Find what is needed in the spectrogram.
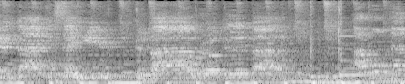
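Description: Male gospel trio singing in harmony into microphones, over an instrumental backing track with a steady bass line.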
